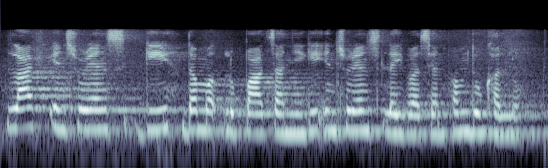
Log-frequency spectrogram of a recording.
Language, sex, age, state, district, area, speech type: Manipuri, female, 30-45, Manipur, Kakching, rural, read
